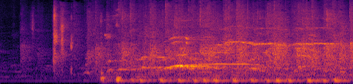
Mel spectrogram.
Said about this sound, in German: Den Applaus für meinen Kollegen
